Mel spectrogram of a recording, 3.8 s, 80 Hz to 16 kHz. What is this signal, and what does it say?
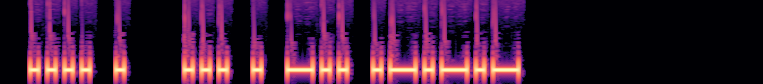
Morse code, heard as a keyed tone, about 28 wpm, 700 Hz. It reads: HE SED.
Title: Sentences from Top 100 Words and Abbreviations 28wpm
